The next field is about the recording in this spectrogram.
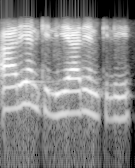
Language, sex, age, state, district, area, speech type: Hindi, female, 45-60, Uttar Pradesh, Bhadohi, urban, conversation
